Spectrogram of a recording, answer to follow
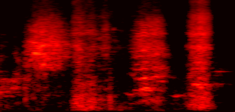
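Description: Faint, short breathy exhalations, four in quick succession, from a person rocking on her belly in yoga bow pose.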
